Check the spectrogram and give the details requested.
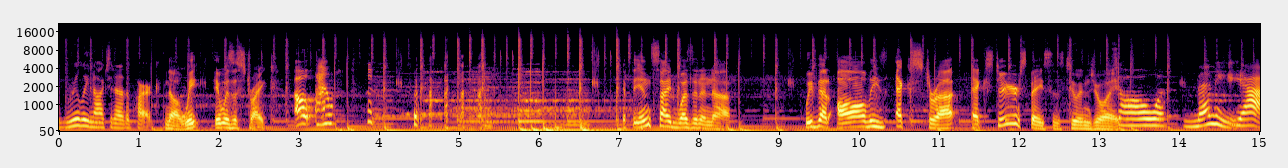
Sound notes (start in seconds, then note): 3.9 bright upbeat music; 4.3 everyone laughs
